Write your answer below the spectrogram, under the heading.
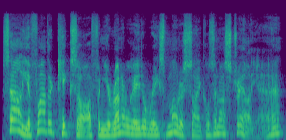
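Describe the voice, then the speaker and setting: A man voicing a slick, pushy underground race recruiter in a video game, with a raspy voice and cocky, insinuating salesman patter. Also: a little high, very animated, fairly quick. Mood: slick, enticing. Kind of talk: video game character dialogue.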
